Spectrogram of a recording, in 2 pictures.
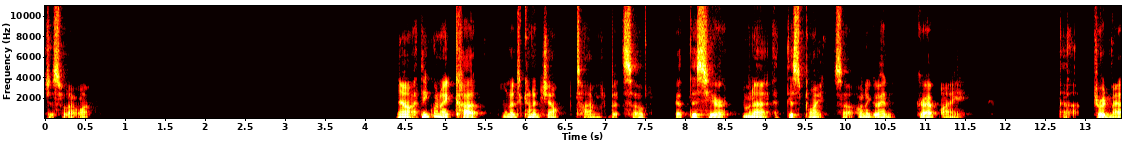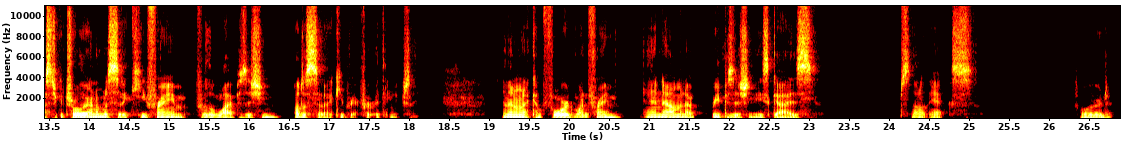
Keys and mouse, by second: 0.3 click, 1.2-4.2 drag, 4.9 Left, 5.2 Left, 5.4 Left, 5.7 Left, 5.9 Left, 6.6 Left, 7.3 Right, 9.5 Left, 12.6 click, 15.2 right click, 18.0 i, 19.5 Right, 22.0-23.0 drag, 23.7 ctrl+z, 25.5 Right, 26.7-26.8 drag.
